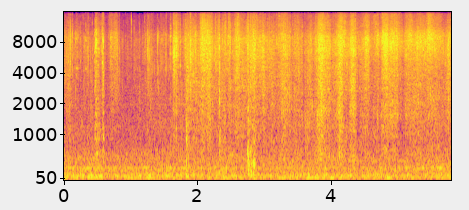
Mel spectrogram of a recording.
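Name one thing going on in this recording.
A cardboard box scrapes and thumps as it is handled.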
